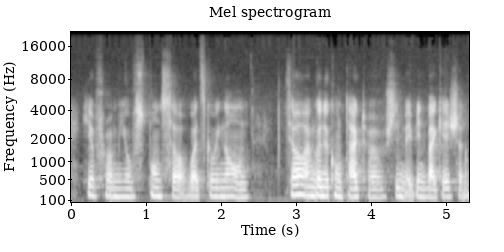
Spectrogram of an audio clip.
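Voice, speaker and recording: Her voice is very deep and low for a woman. She talks at a moderate pace in a monotone, flat intonation. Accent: strong French. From northern France. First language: French. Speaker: model and beauty entrepreneur. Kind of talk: interview testimony.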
